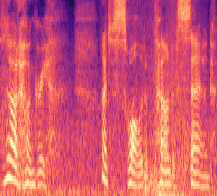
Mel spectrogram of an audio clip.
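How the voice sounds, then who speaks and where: An actress playing a tough young nomad woman in a cinematic video game, blunt, wry and quick to take charge, with loud ambience behind her. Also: mid-range voice, expressive, noisy background, lightly acted. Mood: dry, practical.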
